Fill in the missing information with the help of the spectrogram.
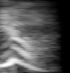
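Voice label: Voice attack, Japanese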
